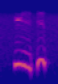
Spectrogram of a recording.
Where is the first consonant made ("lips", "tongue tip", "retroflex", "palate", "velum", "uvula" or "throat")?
palate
